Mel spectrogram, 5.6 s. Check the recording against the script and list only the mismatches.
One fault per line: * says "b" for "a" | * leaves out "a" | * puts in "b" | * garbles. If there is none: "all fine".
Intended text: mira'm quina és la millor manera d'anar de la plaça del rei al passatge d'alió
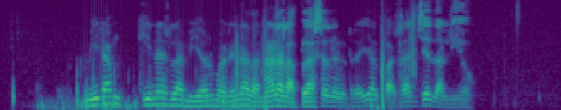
all fine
